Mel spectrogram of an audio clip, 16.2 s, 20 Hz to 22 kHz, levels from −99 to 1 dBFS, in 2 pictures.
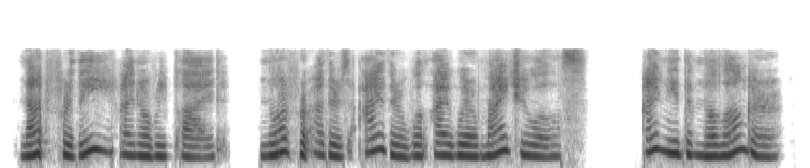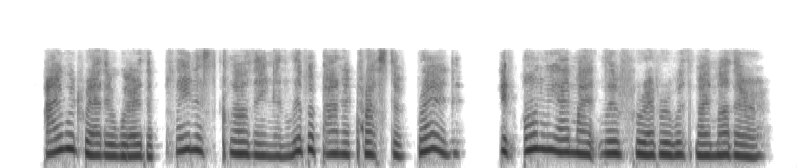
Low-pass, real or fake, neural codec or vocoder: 7.2 kHz; fake; vocoder, 44.1 kHz, 128 mel bands, Pupu-Vocoder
